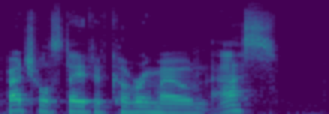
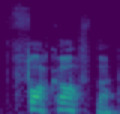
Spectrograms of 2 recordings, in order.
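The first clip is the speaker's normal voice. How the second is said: ordinary talk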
